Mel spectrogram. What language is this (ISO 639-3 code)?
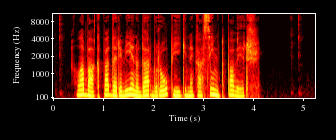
lav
